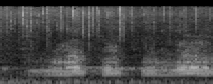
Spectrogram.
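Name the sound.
train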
